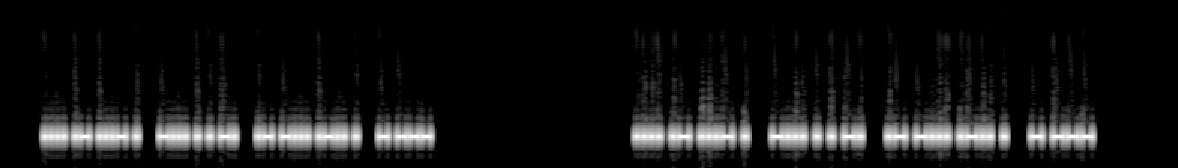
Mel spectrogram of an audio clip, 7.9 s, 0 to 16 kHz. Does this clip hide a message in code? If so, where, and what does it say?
Yes: Morse code from 0.3 to 7.3 s, heard as a keyed tone, about 64 wpm, 700 Hz. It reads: HAVE BEEN ABLE TO HAVE BEEN ABLE TO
